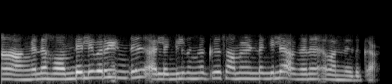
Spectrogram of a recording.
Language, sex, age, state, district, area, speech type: Malayalam, female, 18-30, Kerala, Kozhikode, rural, conversation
